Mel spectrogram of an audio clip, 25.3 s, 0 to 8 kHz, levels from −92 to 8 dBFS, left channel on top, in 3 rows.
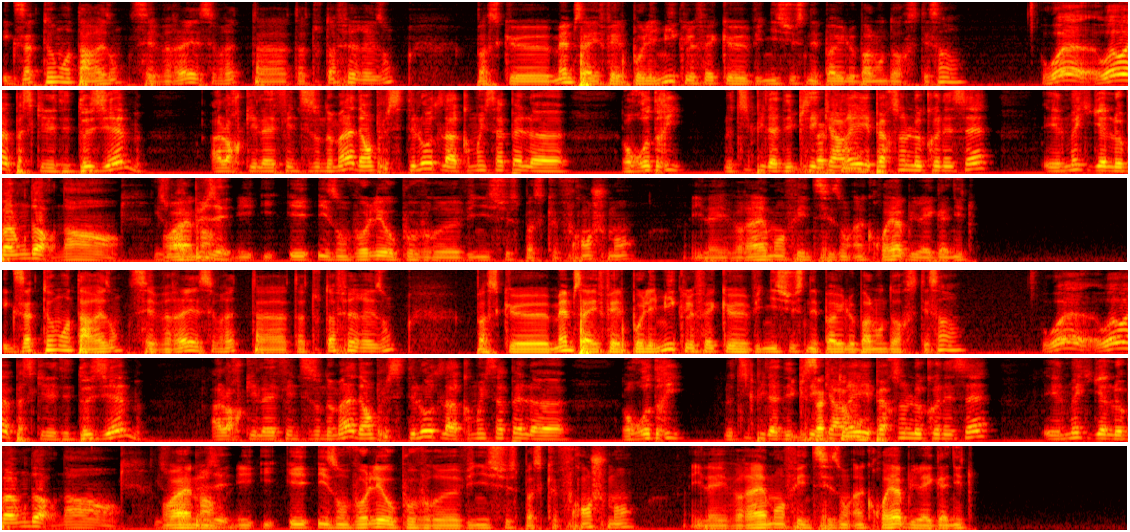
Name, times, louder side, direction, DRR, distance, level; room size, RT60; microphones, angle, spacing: voice 1, 0.0-2.9 3.6-7.2 14.4-14.9 18.1-21.6 22.1-24.2, right 4 dB, 60° right, 0.6 m, -29 dB
voice 2, 7.8-9.5 10.0-12.7 13.1-13.5 13.9-15.8 16.3-17.8 18.0-18.6, left 2 dB, 25° left, 0.7 m, -28 dB
3.3 x 2.3 x 3.2 m
head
